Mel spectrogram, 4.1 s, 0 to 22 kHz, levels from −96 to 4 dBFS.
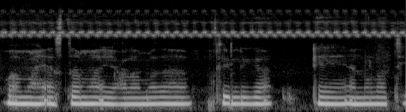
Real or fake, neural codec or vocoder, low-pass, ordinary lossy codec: real; none; 19.8 kHz; none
